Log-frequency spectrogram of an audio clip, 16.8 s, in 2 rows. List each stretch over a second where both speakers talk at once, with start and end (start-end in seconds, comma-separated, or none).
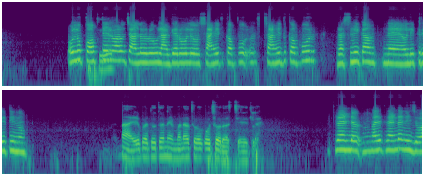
none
